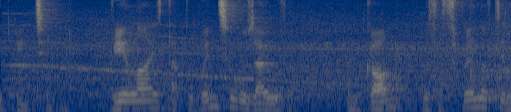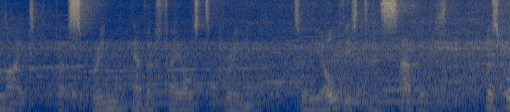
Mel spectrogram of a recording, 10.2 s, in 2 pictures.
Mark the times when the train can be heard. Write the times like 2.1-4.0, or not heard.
0.0-10.1.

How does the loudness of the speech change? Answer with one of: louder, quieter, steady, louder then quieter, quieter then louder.
steady.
